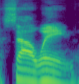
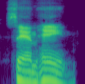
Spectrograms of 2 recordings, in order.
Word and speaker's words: Samhain: It actually first came about around 2,000 years ago as a pagan holiday called Samhain, or more commonly mispronounced, Samhain.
